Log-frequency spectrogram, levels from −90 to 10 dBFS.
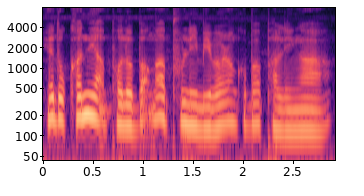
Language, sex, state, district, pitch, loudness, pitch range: Garo, male, Meghalaya, South Garo Hills, 150 Hz, -14 LUFS, 130-180 Hz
